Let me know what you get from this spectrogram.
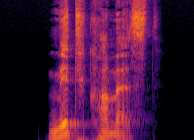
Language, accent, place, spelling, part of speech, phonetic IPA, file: German, Germany, Berlin, mitkommest, verb, [ˈmɪtˌkɔməst], De-mitkommest.ogg
- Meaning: second-person singular dependent subjunctive I of mitkommen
